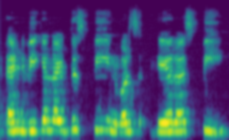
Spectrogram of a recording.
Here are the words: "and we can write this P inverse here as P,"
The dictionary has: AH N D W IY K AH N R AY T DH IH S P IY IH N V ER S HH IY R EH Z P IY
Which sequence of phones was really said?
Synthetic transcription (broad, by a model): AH N D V IY K AH N L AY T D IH S P IY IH N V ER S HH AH R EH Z P IY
